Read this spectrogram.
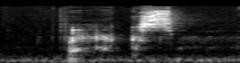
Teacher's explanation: I don't typically pronounce the T in fact um so I would write f a ckss fact um you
